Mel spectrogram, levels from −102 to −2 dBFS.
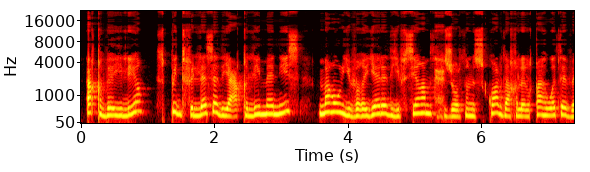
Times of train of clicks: none

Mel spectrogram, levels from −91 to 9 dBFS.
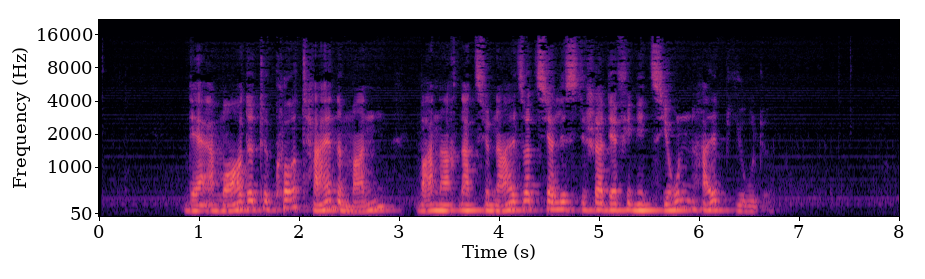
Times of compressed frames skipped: none

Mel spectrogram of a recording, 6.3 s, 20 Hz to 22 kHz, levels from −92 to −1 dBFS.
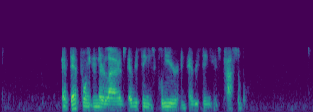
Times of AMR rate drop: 2.74-4.90

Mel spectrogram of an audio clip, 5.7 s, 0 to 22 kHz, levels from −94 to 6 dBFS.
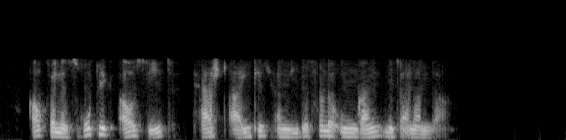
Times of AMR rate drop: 1.32-4.49

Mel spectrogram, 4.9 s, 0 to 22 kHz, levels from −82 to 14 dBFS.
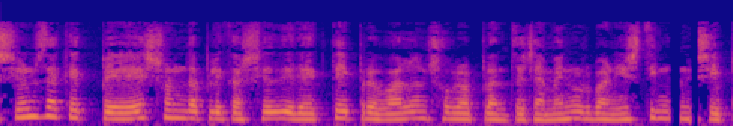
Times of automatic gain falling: none

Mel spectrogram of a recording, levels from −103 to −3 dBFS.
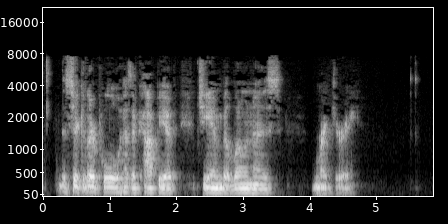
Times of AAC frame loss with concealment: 1.16-1.21, 3.10-3.15

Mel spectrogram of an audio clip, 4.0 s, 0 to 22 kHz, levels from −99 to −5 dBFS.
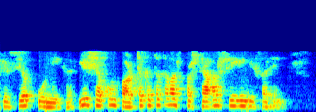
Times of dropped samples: none

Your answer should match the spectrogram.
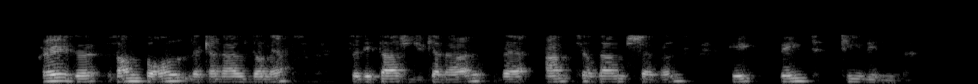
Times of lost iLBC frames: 1.14-1.18, 2.91-2.95, 4.62-4.66, 6.15-6.19

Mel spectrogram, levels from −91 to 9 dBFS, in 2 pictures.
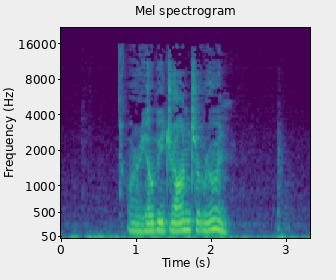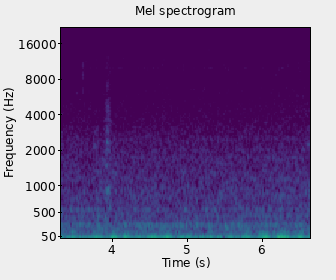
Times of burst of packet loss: none

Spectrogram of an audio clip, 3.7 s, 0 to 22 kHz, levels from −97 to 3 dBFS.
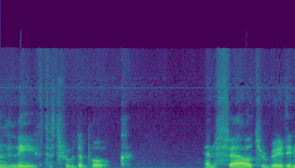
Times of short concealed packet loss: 0.39-0.43

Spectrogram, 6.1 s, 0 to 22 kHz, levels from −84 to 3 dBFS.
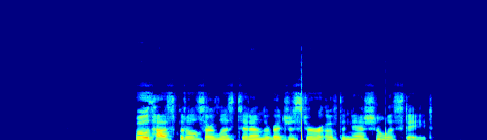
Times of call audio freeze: none

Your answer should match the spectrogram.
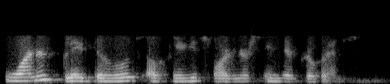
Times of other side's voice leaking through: none

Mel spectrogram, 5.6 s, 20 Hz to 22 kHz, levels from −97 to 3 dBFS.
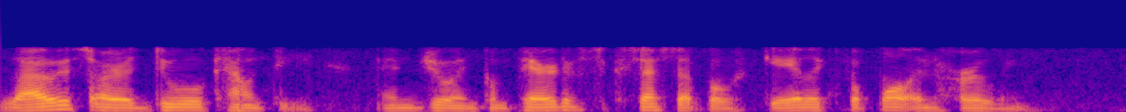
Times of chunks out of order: none

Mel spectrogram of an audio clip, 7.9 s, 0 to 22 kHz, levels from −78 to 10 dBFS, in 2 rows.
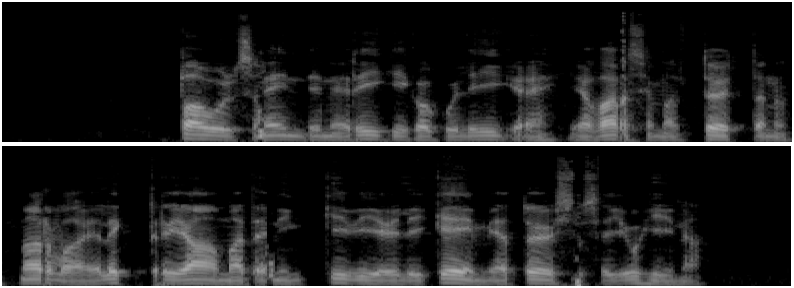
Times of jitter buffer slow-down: none

